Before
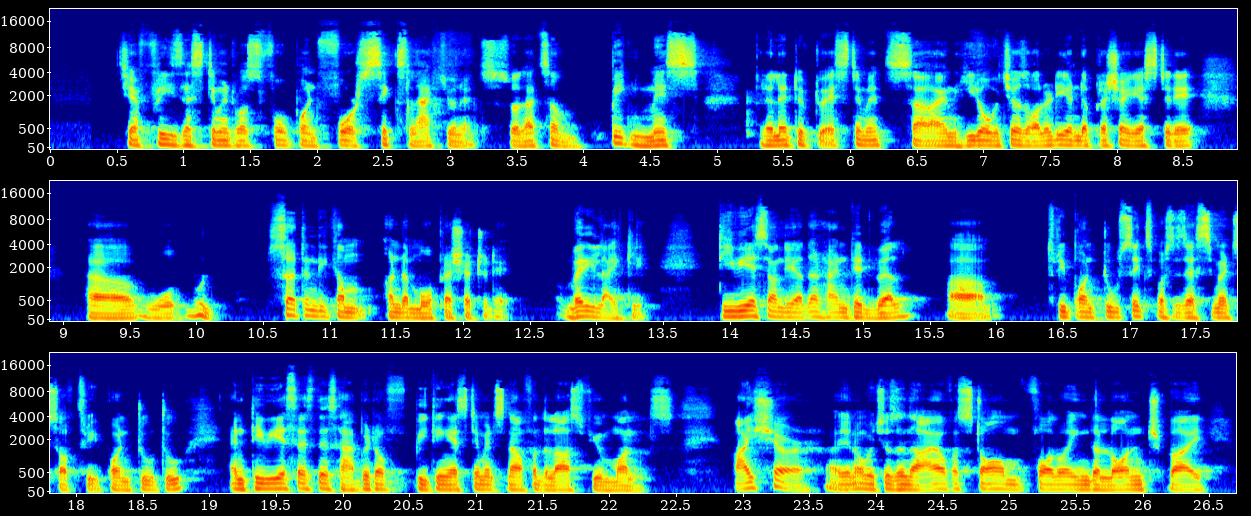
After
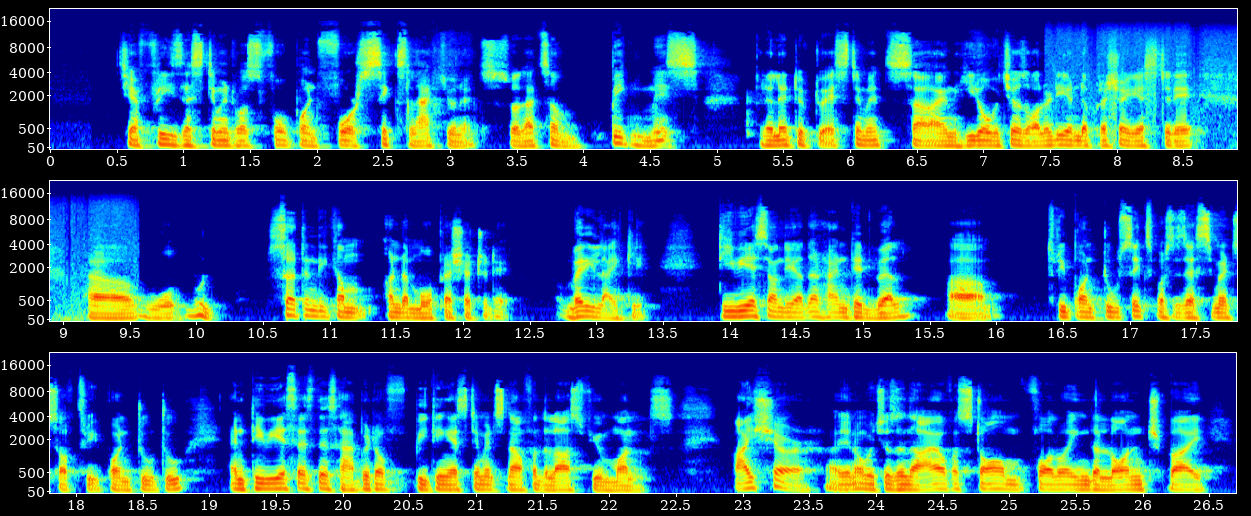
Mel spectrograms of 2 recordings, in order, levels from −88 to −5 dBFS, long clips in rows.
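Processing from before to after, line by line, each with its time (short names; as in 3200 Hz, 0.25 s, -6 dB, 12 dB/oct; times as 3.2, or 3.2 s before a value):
4.33–4.76 detuned doubles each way 39 cents
7.46–9.57 delta modulation 64 kbps, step -36 dBFS
10.07–10.63 steep low-pass 9700 Hz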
